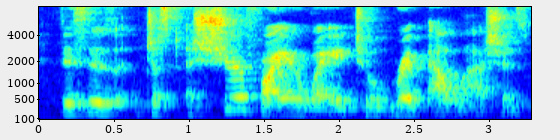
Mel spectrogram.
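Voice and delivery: ordinary talk, nothing marked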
